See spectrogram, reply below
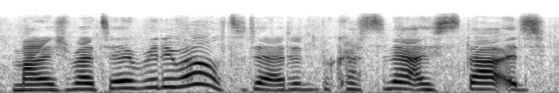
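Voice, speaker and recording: Her voice is high, a bit bright, and quick as she co-hosts a relaxed podcast on a walk through a village, explaining ideas conversationally. Background sound from outdoors makes the recording noisy.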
